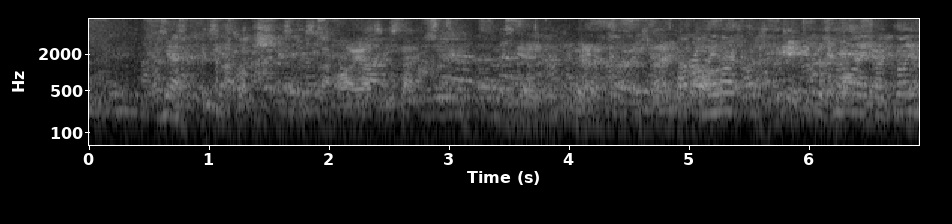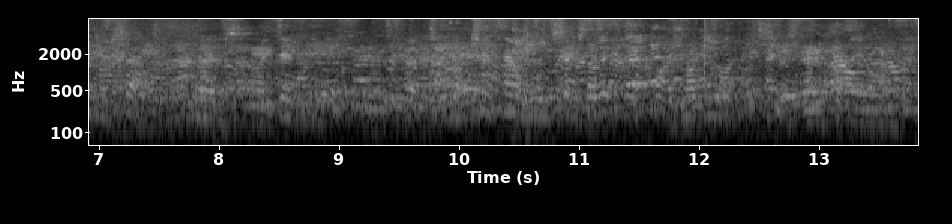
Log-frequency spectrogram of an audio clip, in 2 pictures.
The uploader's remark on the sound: The second panel from the Darkside of Brighton Festival held at the Old Ship Hotel in Brighton on 28th October 2023.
